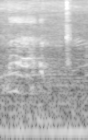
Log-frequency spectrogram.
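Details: Brief high-pitched cry of a newborn boy just after assisted delivery with suction and fundal pressure in a maternity hospital, heard over room hum.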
